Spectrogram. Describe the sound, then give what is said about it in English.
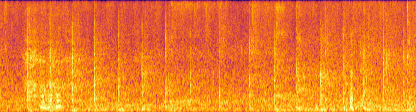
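Footsteps walking up the stairs inside a library: many soft, regular steps patter in a steady rhythm, with faint scuffs and taps over a low background hiss. “But I'm going to walk up the stairs to the third floor because that's the healthy thing to do.”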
